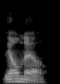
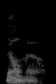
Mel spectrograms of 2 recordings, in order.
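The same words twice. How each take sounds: First: Said in the usual way. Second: They'll know dropped far softer, almost under the breath; soft muttered echo of They'll know; quiet echo. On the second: Shown as a demonstration. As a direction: repeat They'll know as a hushed aside. Repeats line, then echoes it.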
